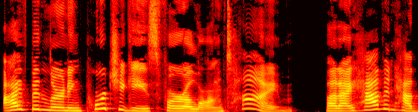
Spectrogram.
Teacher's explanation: For becomes fer and to becomes ta. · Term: weak or reduced forms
